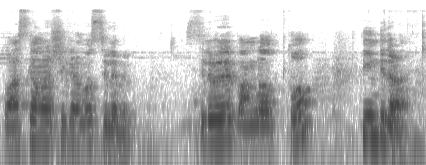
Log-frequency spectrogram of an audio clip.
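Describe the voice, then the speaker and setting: Man teaching syllables slowly, from afar. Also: high voice, expressive, recorded from a distance, slight background noise. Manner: slow, repetitive, breaks words into syllables aloud. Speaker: English teacher. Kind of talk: classroom lesson explaining pronunciation.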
